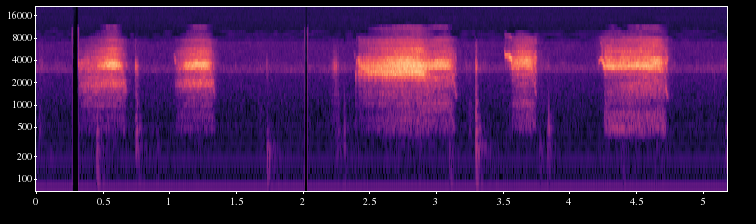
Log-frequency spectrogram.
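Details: At a barn owl nest, as the father arrives bringing food, a Barn owl (Tyto alba) gives five harsh, rasping hisses, each under a second, in quick irregular succession, over a steady low electrical hum and faint clicks.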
